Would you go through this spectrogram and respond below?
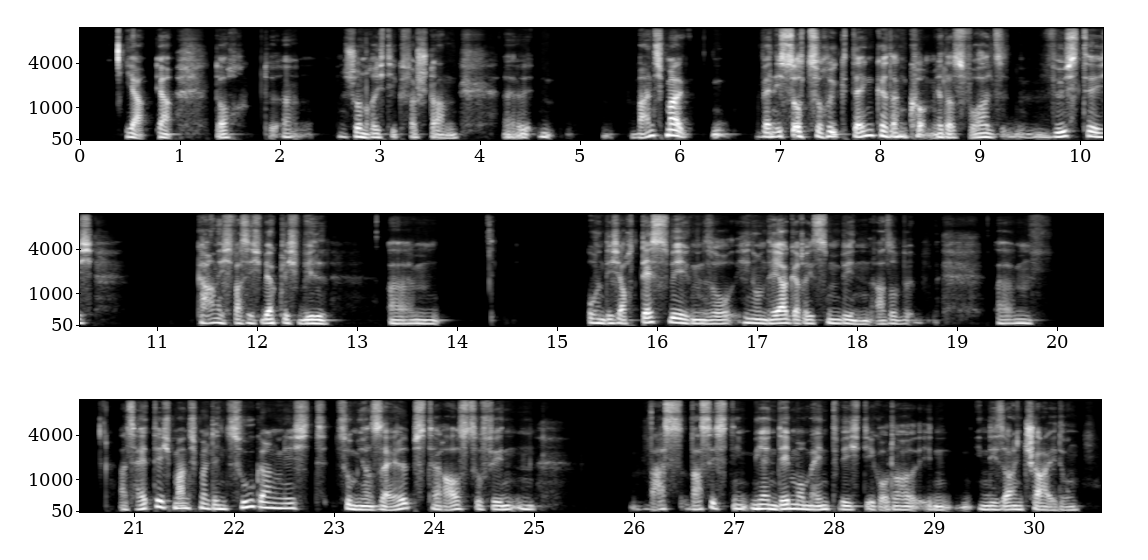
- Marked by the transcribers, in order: laughing while speaking: "so"
- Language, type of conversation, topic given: German, advice, Wie kann ich innere Motivation finden, statt mich nur von äußeren Anreizen leiten zu lassen?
